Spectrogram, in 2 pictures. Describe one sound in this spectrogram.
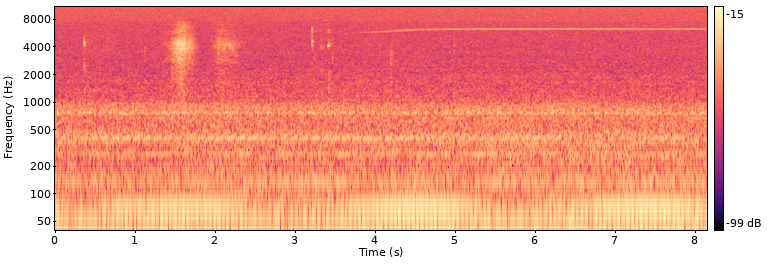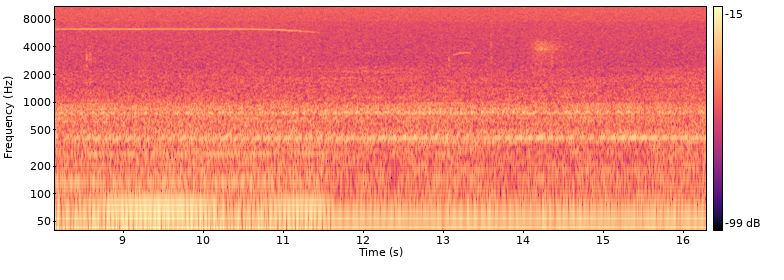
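A truck engine hums steadily while driving on a highway.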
